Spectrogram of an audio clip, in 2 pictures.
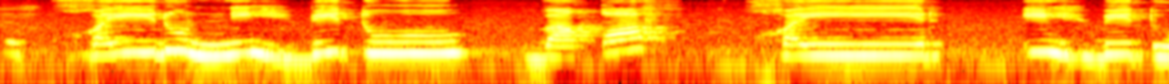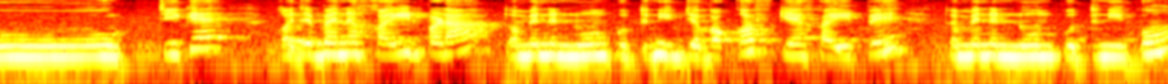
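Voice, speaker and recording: A woman teaching a tajweed lesson, patient, often checking that students understand, and slowly drawing out recited words. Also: a little high, pushed and bright, slight background noise.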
